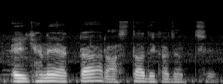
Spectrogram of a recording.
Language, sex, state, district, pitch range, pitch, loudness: Bengali, male, West Bengal, Alipurduar, 125-150 Hz, 140 Hz, -18 LUFS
